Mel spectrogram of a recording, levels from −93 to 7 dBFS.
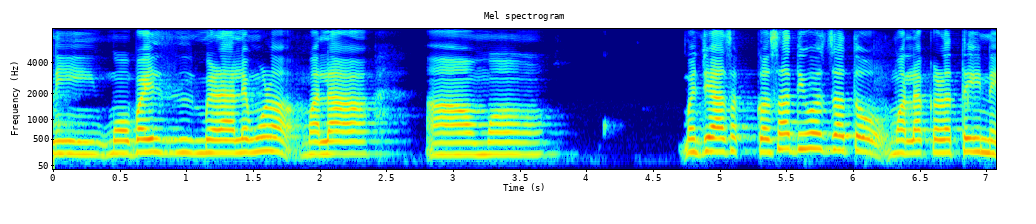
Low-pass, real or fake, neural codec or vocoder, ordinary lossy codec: none; real; none; none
